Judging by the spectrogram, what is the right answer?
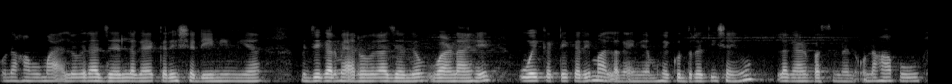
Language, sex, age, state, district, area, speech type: Sindhi, female, 30-45, Maharashtra, Thane, urban, spontaneous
